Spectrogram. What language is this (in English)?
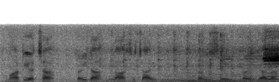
Bhojpuri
